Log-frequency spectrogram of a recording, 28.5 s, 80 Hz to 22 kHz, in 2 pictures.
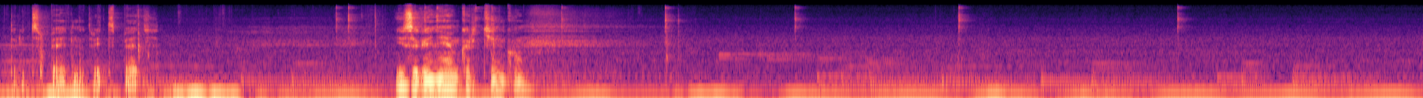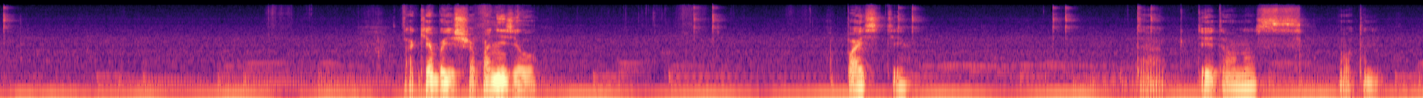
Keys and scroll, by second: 0.0-0.9 typing, 1.2 Return.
